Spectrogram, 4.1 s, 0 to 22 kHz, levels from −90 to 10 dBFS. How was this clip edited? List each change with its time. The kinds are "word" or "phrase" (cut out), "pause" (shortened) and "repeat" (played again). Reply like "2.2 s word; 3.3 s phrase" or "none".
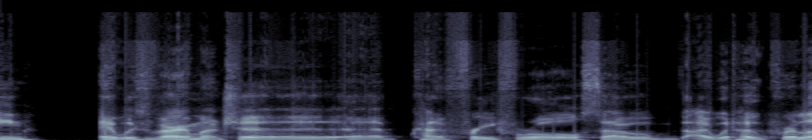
none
